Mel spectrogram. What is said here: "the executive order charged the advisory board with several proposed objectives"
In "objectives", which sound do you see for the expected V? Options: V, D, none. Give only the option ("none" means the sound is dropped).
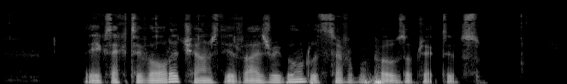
V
